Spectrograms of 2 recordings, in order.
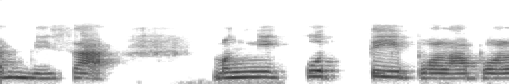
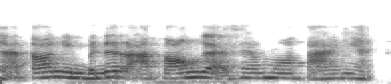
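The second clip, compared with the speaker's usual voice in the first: ordinary delivery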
